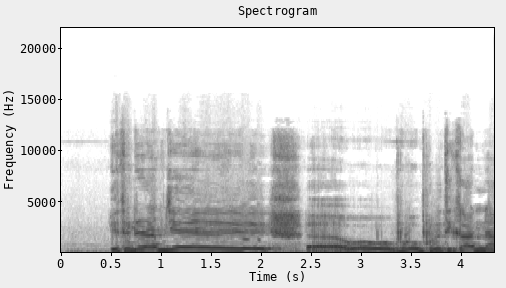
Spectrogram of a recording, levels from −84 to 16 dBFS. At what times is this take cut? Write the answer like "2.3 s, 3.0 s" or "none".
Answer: none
